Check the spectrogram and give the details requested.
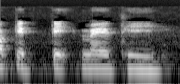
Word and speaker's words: กิตติเมธี: Facebook Live ที่ กิตติเมธี K ตัว ใหญ่ i t i m e t e อ่าน ว่า กิตติเมธี ก็ ฟัง กัน ได้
